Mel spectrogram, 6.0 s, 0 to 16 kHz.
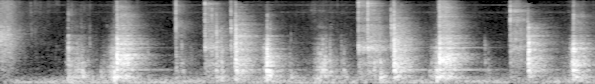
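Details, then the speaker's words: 1996 Suzuki RM125 dirt bike being kicked over without firing: a dull clack and knock about every half second, suspected crank. The bike reportedly made a big pop while riding, shut off and wouldn't restart. "Hear that knocking? That's not good. Almost sounds like crank. That is not good at all."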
